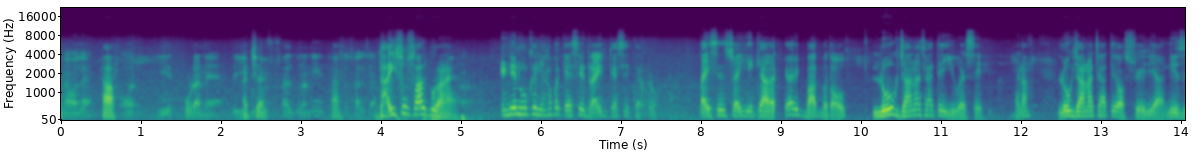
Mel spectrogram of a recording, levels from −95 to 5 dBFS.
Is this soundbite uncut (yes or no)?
no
